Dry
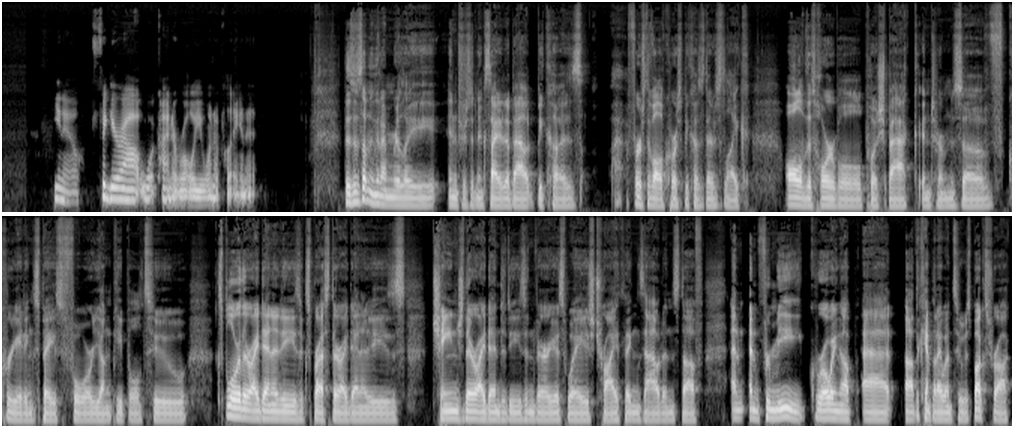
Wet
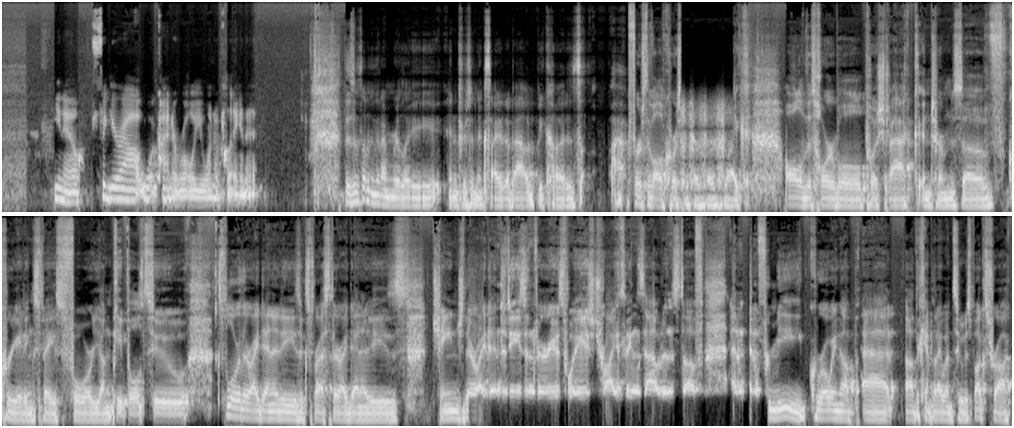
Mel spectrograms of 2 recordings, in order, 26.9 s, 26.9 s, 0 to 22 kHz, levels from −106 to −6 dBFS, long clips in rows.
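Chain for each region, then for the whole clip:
4.69–8.35 s: boxcar filter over 15 samples + tremolo of two beating tones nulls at 7.3 Hz
9.03–9.74 s: one-bit delta coder 16 kbps, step -43 dBFS + static phaser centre 1.4 kHz, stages 8
14.95–16.42 s: high-pass 290 Hz + treble shelf 4.7 kHz +10.5 dB
19.67–23.67 s: steep high-pass 540 Hz 96 dB/octave + hard clipper -20 dBFS
whole clip: high-pass 58 Hz; level flattener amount 100%; trim -3 dB

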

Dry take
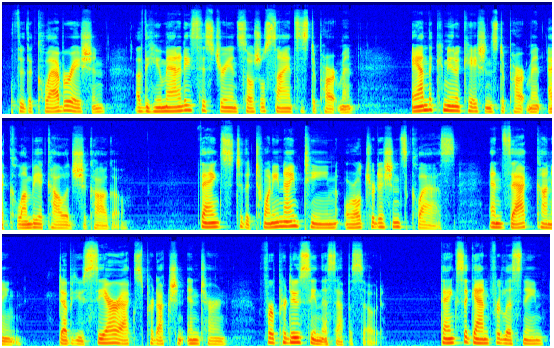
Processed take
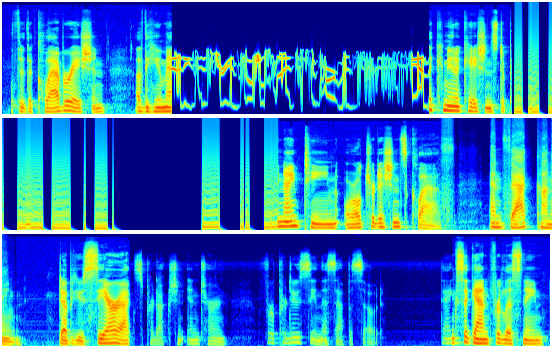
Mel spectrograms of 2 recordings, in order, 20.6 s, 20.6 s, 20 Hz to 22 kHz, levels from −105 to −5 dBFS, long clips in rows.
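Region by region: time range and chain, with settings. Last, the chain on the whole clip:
2.11–5.34 s: formants replaced by sine waves + high-pass 1.4 kHz + upward compressor, threshold -38 dBFS
6.36–10.32 s: inverse Chebyshev low-pass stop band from 1.2 kHz, stop band 70 dB + Schmitt trigger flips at -33.5 dBFS
12.32–13.93 s: median filter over 15 samples + band-stop 260 Hz, Q 5.8
15.34–19.38 s: compression, threshold -27 dBFS + four-pole ladder low-pass 7.6 kHz, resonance 80% + transient shaper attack -11 dB, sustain -4 dB
whole clip: none

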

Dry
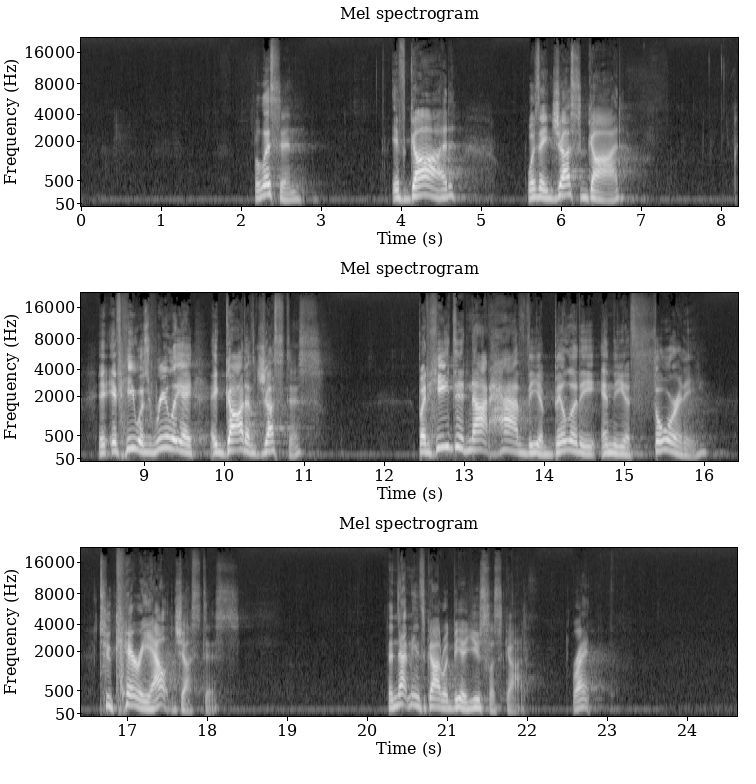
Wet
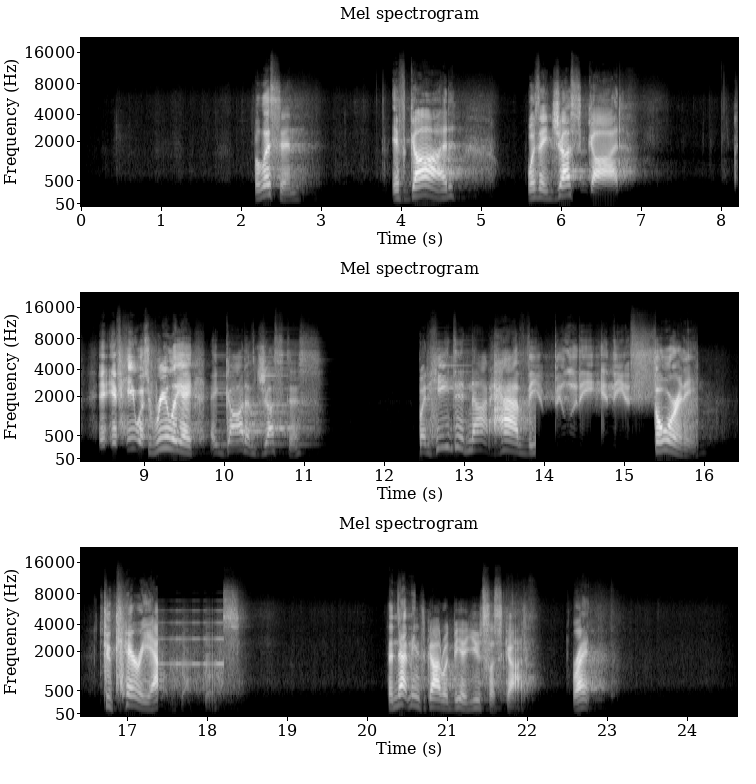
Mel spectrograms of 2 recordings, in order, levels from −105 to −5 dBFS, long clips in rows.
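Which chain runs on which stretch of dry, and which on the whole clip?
6.15–9.06 s: high-pass 470 Hz 24 dB/octave + peaking EQ 1.3 kHz -13 dB 0.46 oct
9.75–13.38 s: tilt shelf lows +4 dB, about 720 Hz + compression, threshold -23 dBFS + feedback comb 310 Hz, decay 1.1 s, mix 70%
13.89–15.39 s: elliptic high-pass 1.9 kHz, stop band 50 dB + compression, threshold -38 dBFS
15.92–16.72 s: distance through air 96 m + compression 10:1, threshold -54 dBFS
17.38–18.21 s: sorted samples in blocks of 32 samples + compression 8:1, threshold -39 dBFS + distance through air 260 m
20.60–21.45 s: median filter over 3 samples + distance through air 270 m
whole clip: expander -51 dBFS; elliptic band-pass 690–5800 Hz, stop band 80 dB; level rider gain up to 16 dB; trim -1.5 dB

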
